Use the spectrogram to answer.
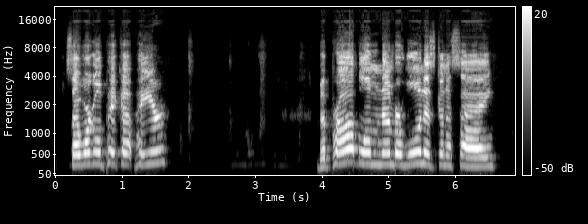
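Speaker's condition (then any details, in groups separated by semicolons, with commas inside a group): No condition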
